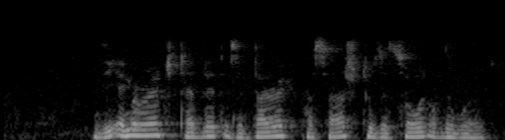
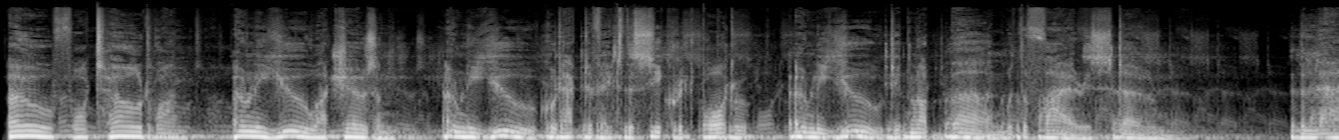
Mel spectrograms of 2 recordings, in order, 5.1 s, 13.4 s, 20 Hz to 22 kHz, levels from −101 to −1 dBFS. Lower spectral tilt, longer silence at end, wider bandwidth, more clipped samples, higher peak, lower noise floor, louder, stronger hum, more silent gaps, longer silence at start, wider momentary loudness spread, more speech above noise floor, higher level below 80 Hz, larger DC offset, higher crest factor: about the same, -8.5 dB/octave vs -7.5 dB/octave; first, 0.2 s vs 0 s; second, 7.2 kHz vs 12 kHz; neither; second, -30 dBFS vs -2 dBFS; first, -85 dBFS vs -49 dBFS; second, -48 LUFS vs -17 LUFS; neither; neither; first, 0.9 s vs 0.05 s; about the same, 11 LU vs 11 LU; first, 38 dB vs 33 dB; second, -82 dBFS vs -34 dBFS; neither; about the same, 18 dB vs 14 dB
